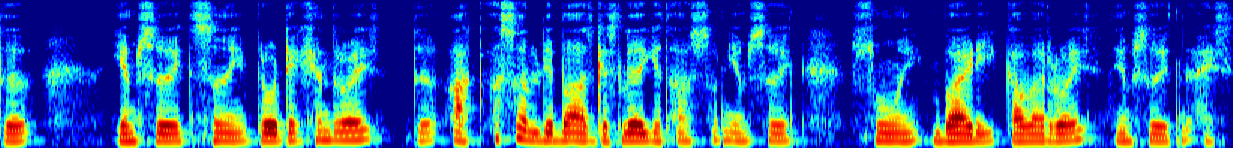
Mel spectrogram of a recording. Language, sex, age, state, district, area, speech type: Kashmiri, male, 18-30, Jammu and Kashmir, Kupwara, rural, spontaneous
